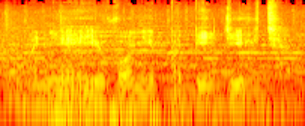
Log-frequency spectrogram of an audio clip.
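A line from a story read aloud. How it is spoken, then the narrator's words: Tearful whisper. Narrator (Russian): Прошептал Каладин со слезами на глазах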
